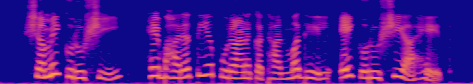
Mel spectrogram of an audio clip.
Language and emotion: Marathi, neutral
